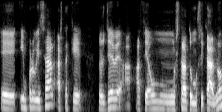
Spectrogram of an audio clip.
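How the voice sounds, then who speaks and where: The clip has a normal speaking voice at a moderate pace over a quiet background. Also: man. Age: 40s. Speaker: music teacher and theater company director; music teacher. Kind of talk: casual chat. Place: workshop. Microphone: video call.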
